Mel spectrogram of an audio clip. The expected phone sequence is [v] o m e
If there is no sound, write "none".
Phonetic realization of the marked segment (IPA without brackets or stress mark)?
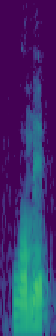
w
